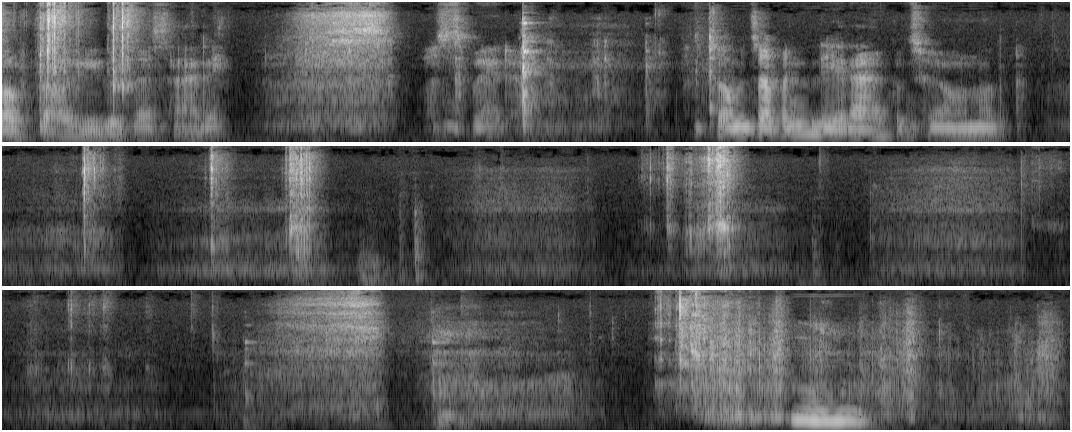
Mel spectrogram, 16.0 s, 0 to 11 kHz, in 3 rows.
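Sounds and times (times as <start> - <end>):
crisp shells crackling: 8.5 - 9.1.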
